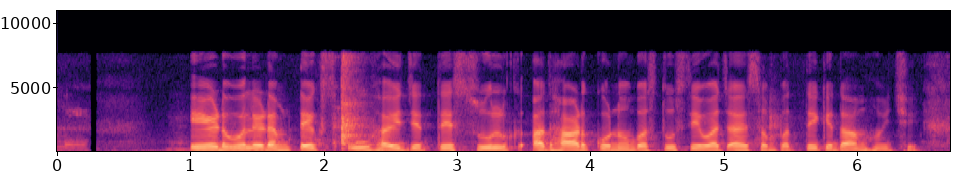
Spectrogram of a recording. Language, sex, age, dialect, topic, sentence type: Magahi, female, 18-24, Western, banking, statement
